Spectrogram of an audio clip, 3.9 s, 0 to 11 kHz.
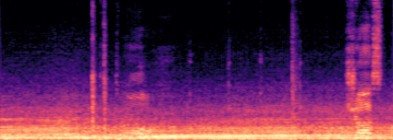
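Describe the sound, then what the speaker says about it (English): A 2008 Audi R8 with a gated manual transmission revs hard while downshifting on an on-ramp, its engine note rising and swelling continuously under a brief spoken exclamation. "this engine loves to rev"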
